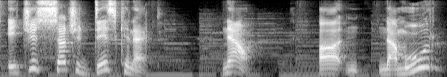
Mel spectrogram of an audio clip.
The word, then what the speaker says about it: Namor: Now, Namor is how they pronounce it over there in the movie.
